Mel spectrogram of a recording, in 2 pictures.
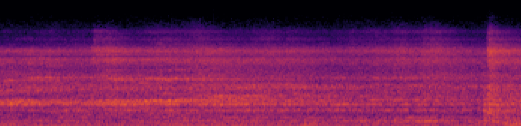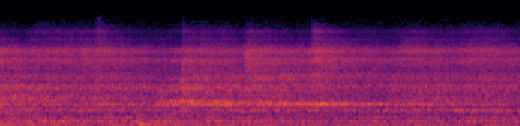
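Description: Skates scrape and glide across ice in a large echoing hall.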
